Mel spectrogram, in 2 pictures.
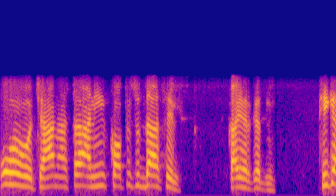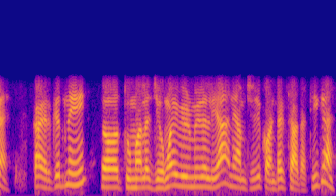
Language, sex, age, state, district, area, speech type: Marathi, male, 30-45, Maharashtra, Akola, rural, conversation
